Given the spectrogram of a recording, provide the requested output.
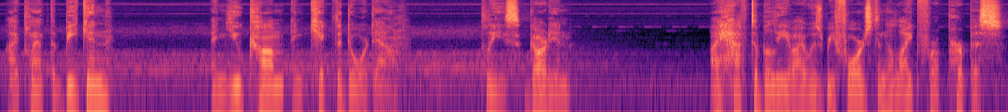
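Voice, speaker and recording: Earnest, low-voiced warrior prince, a man acting. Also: a little hiss or hum, close to an everyday voice. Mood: earnest, determined. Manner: earnest, measured, pleading. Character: earnest, resolute male warrior prince seeking redemption. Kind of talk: scripted game dialogue.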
